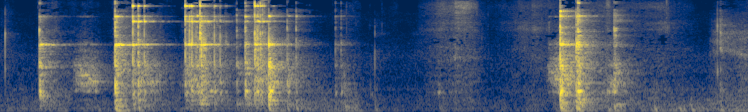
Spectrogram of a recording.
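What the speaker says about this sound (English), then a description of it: "I'm gonna grab a spoon here for some shallots" Metal spoon clinking against glass and dishes while scooping shallots for a grilled pork belly marinade, several sharp close clinks in short clusters with quiet gaps between.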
